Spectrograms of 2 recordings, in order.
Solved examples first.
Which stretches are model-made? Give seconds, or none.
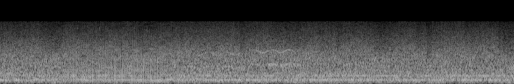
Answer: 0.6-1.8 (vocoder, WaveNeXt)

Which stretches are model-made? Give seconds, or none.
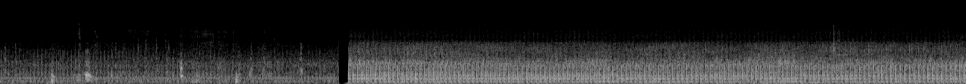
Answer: 2.7-4.4 (vocoder, BigVGAN v2); 8.8-9.7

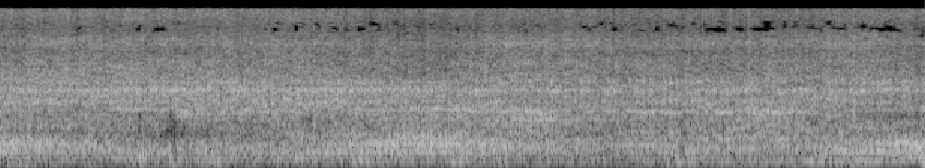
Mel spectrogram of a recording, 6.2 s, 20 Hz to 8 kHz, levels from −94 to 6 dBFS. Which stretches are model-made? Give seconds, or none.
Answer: none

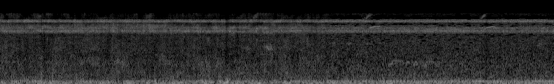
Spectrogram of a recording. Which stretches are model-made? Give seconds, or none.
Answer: 0.0-3.3 (codec, HILCodec)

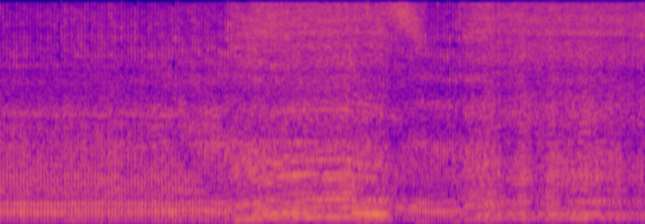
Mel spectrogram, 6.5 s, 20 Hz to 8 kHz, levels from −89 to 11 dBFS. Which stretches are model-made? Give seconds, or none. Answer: 5.3-6.1 (vocoder, BigVGAN v2)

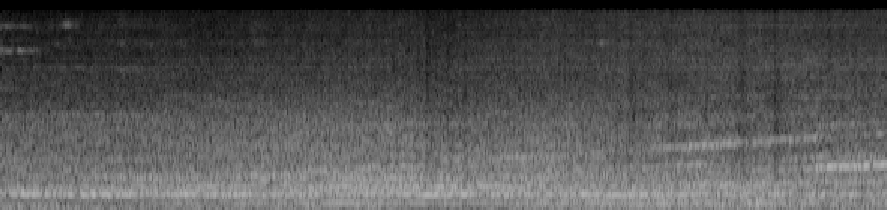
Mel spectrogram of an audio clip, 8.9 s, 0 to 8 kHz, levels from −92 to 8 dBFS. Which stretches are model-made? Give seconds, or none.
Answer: 0.0-3.9 (autoencoder, DAC-VAE); 4.6-8.9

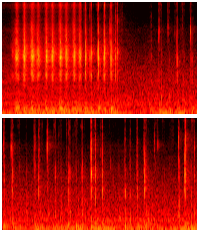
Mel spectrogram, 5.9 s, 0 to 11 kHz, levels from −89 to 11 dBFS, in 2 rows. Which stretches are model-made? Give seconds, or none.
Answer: 0.0-1.2 (vocoder, WaveNeXt)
